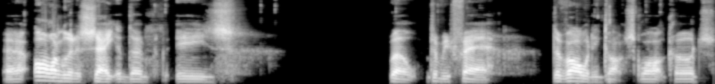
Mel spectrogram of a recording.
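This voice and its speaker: A man's voice: lowish voice, steady tone, a little slow, fairly bright tone, no echo. A man chatting casually on a flight simulation stream, rambling and self-deprecating as he talks to viewers while controlling air traffic.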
